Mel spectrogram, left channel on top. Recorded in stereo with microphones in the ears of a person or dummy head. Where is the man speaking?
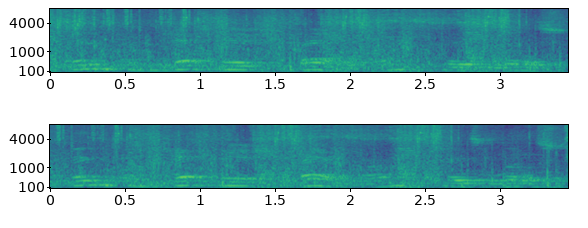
20° right (ahead or behind), 5 m.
